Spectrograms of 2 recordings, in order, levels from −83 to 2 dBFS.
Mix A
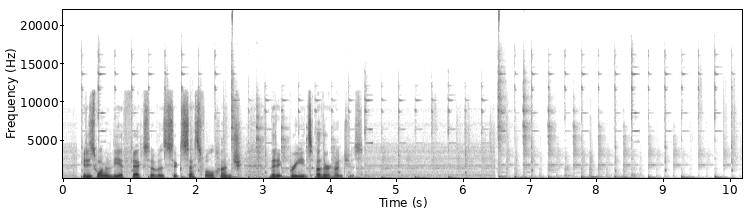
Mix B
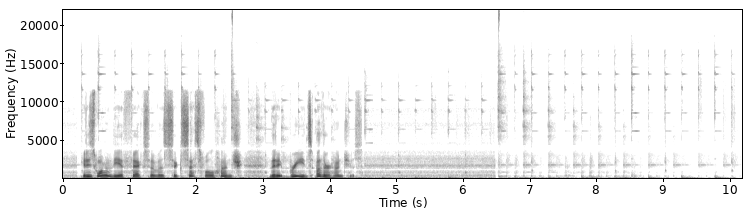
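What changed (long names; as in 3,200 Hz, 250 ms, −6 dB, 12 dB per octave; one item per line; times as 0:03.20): background −6.0 dB
master: add phaser with its sweep stopped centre 800 Hz, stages 8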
